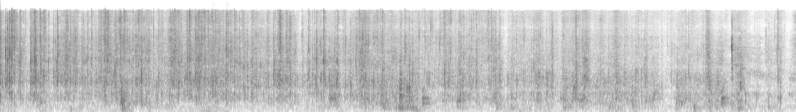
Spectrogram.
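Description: Diamond painting kit packaging being folded back up by hand, giving a continuous close crinkling and crumpling of plastic and paper with small tearing-like rustles throughout.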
